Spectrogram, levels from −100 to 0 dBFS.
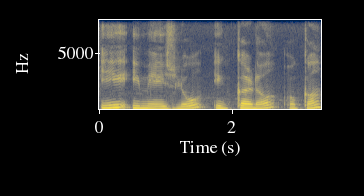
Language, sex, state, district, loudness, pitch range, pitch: Telugu, female, Andhra Pradesh, Sri Satya Sai, -15 LUFS, 185-230 Hz, 200 Hz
